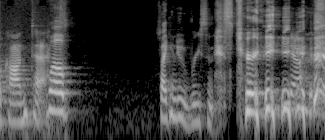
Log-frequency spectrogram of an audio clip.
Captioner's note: laughs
